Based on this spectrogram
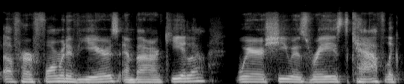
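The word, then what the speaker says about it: Barranquilla: very good yeah but Shakira was born in Baron Keel uh yeah I actually do know how to say this is Shakira was born in barranquila Colombia on February 2nd 1977.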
